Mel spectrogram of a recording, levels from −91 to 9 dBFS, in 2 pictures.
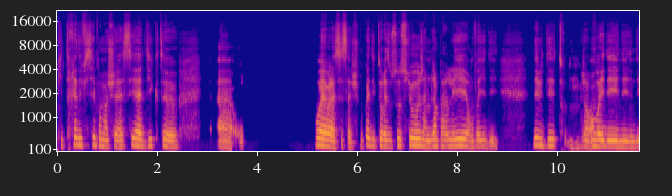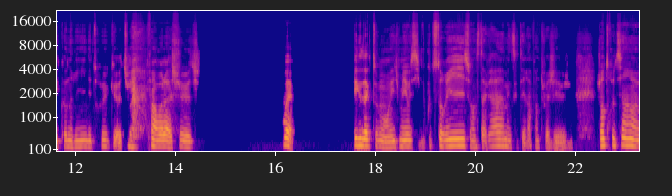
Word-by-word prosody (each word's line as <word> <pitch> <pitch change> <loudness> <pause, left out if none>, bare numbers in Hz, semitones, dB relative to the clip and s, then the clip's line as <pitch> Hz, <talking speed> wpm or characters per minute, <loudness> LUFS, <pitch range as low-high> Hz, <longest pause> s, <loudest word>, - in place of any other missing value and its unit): qui - - -10
est 175 - -21
très 220 -1 -1
difficile 210 +2 -2
pour 195 -2 -3
moi, 175 - -1
je 175 - -7
suis 180 - -6
assez 170 +5 -1
addict, 190 0 0
heu, 170 -3 +2 0.8
à - - -3
au - - -12 1.4
Ouais, 205 -2 +7
voilà 175 -3 +6
c'est 165 +3 -6
ça, 150 -5 -3
je 140 - -12
suis - - -14
beaucoup 170 +5 -4
addict 190 -2 -2
aux - - +5
réseaux 175 -2 0
sociaux, 200 +3 +3
j'aime 175 -3 0
bien 190 +1 0
parler, 185 +2 +3
envoyer 170 +1 -3
des 165 - -9 0.7
des 215 0 +2
v 200 - 0
des 190 0 -2
trucs - - -13 0.3
genre 170 -1 -2
envoyer 175 -1 +3
des 170 -1 +4
des 160 -1 0
des 160 0 -5
conneries, 170 +1 -4
des 165 -1 -4
trucs, 180 -2 -9
heu, - - -2
tu 185 - -7
vois? 170 - 0 0.3
Enfin 195 -3 +2
voilà, 170 -2 +4
je 160 - -8 0.3
ch 155 - -13 1.7
Ouais. - - +6 1.2
Exactement. 185 -6 +3
Et 160 +1 -1
je 160 - -12
mets 175 -1 +2
aussi 175 -1 -3
beaucoup - - -21
de 175 - -18
stories 190 +2 +3
sur 185 -2 -6
Instagram, 180 +3 -5
et 170 - -8
cetera. - - -13
Enfin - - -14
tu - - -22
vois, - - -8
je - - -10
je 80 - -19 0.6
j'entretiens 200 -2 +2
180 Hz, 175 wpm, -21 LUFS, 170-195 Hz, 1.7 s, Ouais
